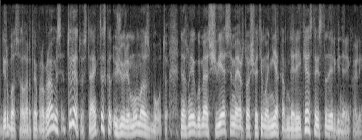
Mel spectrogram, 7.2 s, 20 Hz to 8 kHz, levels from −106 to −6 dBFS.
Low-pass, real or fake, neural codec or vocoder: 7.2 kHz; fake; vocoder, 22.05 kHz, 80 mel bands, WaveNeXt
